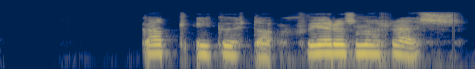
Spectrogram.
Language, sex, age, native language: Icelandic, male, 11, Icelandic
